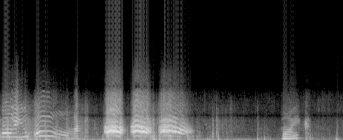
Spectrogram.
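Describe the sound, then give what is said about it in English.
A raven calling with harsh, croaking caws in a loose series. A couple of calls come first, then three loud, drawn-out caws in the middle and a shorter call near the end. “There's that raven again.”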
